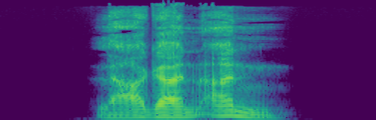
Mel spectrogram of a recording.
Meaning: inflection of anlagern: 1. first/third-person plural present 2. first/third-person plural subjunctive I
- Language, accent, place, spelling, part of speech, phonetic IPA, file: German, Germany, Berlin, lagern an, verb, [ˌlaːɡɐn ˈan], De-lagern an.ogg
